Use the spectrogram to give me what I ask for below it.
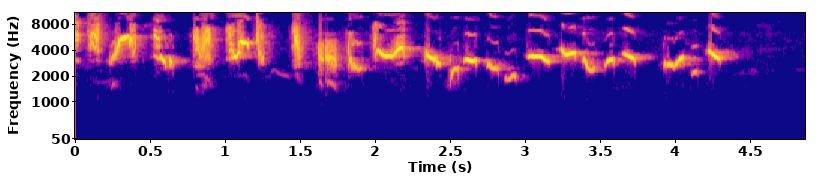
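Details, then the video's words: Eurasian blackcap song, a clean recording made for hunting lure devices: a fast scratchy chatter of high notes gives way to a clearer, lower warbled run of slurred whistles lasting about four seconds, with no other sounds. "صوت التيان او عصفور التين"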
